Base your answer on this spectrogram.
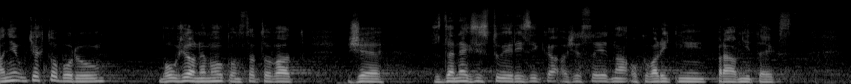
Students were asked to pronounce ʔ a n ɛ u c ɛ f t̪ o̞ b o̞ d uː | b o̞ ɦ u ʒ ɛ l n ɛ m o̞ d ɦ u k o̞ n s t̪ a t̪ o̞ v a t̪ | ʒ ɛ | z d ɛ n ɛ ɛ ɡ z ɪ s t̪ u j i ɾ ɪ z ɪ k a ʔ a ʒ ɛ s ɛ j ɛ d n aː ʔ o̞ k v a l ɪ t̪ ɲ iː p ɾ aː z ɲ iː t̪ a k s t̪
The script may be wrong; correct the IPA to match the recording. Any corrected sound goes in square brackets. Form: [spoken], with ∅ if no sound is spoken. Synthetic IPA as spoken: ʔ a [ɲ] ɛ u c ɛ [x] t̪ o̞ b o̞ d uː | b o̞ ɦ u ʒ ɛ l n ɛ m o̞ [∅] ɦ u k o̞ n s t̪ a t̪ o̞ v a t̪ | ʒ ɛ | z d ɛ n ɛ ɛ ɡ z ɪ s t̪ u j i ɾ ɪ z ɪ k a ʔ a ʒ ɛ s ɛ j ɛ d n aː ʔ o̞ k v a l ɪ t̪ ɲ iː p ɾ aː [v] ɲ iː t̪ [ɛ] k s t̪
